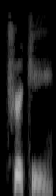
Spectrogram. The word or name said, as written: tricky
